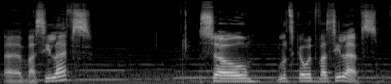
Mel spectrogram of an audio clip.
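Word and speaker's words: Basileus: The other thing is the title of the king of Sparta, Basileos, actually in Greek, I was told would be pronounced Vasilevs.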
